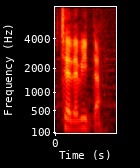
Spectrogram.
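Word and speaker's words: Cedevita: El Real Madrid sufre para ganar en Kaunas, mientras que el Unicaja hace lo propio ante el Che de Vita, que como estamos tan quisquillosos con la pronunciación, Che de Vita.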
